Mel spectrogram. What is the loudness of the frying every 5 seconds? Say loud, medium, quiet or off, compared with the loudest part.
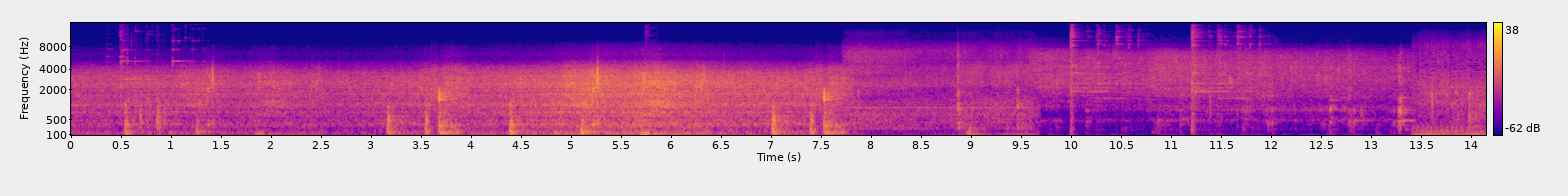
medium, loud, quiet.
